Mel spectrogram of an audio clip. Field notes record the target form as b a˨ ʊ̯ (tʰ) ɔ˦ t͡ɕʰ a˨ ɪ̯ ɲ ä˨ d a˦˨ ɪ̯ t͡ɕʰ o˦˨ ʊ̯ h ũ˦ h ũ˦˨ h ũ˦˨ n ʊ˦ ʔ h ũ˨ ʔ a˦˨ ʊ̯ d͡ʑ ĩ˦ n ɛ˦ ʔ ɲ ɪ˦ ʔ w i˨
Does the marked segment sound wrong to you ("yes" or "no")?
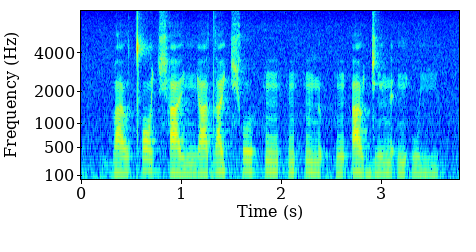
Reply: no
